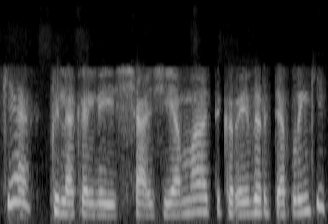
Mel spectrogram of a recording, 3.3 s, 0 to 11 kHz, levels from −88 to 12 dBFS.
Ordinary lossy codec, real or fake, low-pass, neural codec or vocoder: AAC, 32 kbps; real; 9.9 kHz; none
